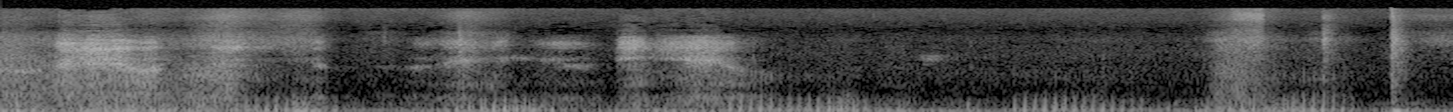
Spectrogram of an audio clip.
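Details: Pet cat's low, pulsing purr in a home where Siamese and calico cats have had kittens; breathing-paced swells of rumble with brief soft whispers and a small tap near the end.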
